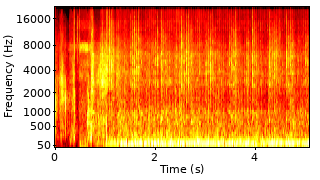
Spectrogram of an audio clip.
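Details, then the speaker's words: MGB with rebuilt engine and nearly all parts replaced, first start to drive after 27 years: catches quickly, idle with uneven slightly lumpy stumbling beat; carburetors untuned, need tuning. "Starts right up and idles fine. Now, you hear it kind of stumbling. I need to tune the carbs, but I'm gonna drive it before we do that because I'm excited."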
